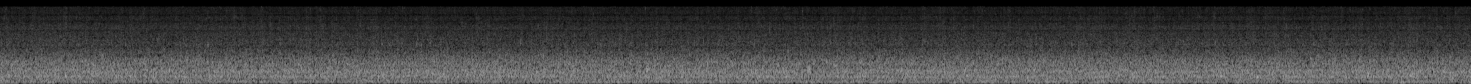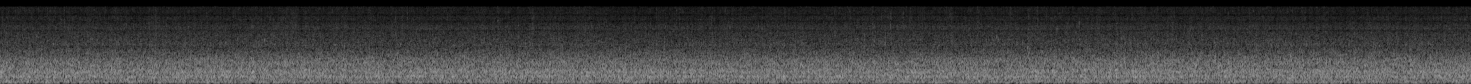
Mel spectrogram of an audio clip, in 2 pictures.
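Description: Creek water cascading over boulders in small falls into a pool: a steady rushing and splashing that does not change.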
